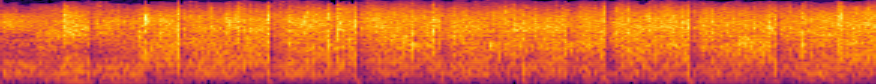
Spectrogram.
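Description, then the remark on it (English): A crowd applauds steadily, many hands clapping in a dense, loud wash of overlapping claps that holds constant for the whole stretch without pausing. “whoever wrote that, give them a round of applause.”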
